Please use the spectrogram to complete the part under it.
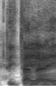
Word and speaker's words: Titane: Titán, nunca sé cómo pronunciarlo. – Titane. Eh, y creo que Titana, exacto.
